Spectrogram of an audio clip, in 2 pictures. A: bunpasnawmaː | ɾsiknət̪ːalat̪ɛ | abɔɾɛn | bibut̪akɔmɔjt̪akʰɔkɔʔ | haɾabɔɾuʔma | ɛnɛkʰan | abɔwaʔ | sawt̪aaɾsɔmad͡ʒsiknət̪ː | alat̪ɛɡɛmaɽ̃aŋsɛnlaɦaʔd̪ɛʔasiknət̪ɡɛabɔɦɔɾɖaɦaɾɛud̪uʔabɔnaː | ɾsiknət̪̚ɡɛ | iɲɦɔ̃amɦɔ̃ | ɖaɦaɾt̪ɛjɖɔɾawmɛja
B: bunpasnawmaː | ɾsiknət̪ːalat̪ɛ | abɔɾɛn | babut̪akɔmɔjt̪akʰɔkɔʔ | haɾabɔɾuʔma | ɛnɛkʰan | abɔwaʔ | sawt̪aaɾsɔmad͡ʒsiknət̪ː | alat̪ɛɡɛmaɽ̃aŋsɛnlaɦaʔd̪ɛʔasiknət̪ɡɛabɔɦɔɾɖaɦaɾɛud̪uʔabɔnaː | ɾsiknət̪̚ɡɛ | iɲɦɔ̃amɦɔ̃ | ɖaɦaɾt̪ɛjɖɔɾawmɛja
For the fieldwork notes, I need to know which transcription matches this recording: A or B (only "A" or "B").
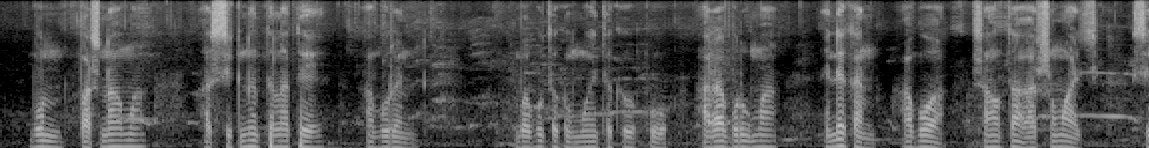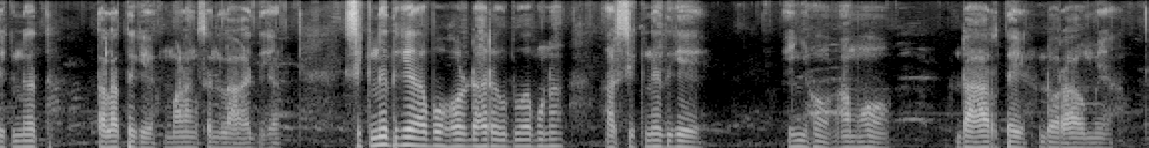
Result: B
